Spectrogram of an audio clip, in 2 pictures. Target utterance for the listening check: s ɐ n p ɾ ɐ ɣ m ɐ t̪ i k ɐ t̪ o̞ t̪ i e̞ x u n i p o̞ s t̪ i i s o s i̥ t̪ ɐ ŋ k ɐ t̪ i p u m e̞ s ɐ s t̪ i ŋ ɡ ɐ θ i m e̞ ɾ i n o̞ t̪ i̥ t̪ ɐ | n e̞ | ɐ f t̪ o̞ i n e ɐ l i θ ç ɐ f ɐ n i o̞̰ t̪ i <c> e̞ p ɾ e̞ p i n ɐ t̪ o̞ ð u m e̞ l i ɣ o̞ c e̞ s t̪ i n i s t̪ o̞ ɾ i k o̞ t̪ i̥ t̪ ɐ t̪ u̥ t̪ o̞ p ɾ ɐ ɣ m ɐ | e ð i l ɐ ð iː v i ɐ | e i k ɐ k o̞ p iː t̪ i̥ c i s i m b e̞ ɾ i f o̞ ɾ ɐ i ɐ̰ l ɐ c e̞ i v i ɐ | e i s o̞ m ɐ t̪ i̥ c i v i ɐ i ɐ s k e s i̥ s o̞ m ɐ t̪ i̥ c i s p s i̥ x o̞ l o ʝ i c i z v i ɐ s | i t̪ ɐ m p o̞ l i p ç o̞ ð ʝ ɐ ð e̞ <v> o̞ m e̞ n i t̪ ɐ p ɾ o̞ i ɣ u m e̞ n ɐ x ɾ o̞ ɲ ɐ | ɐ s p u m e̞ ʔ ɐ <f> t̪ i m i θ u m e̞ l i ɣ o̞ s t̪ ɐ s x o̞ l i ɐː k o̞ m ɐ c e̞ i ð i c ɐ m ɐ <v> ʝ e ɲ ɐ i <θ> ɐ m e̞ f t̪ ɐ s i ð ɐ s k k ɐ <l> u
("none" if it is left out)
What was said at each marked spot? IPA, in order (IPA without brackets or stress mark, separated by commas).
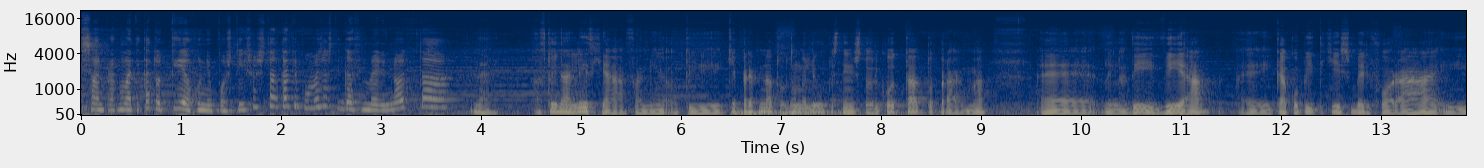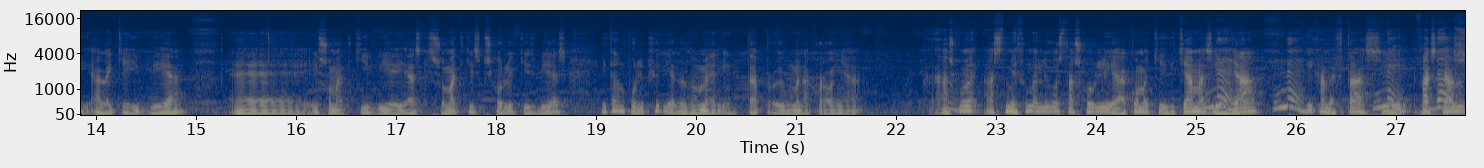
c, ð, s, z, x, l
